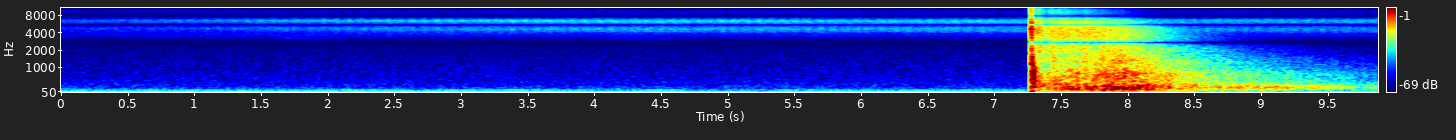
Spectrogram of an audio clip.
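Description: .30-06 rifle firing a single shot about seven seconds in: a sharp crack followed by a loud rumbling tail that fades away over about two seconds.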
